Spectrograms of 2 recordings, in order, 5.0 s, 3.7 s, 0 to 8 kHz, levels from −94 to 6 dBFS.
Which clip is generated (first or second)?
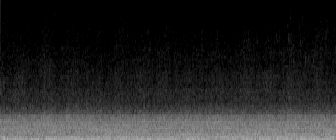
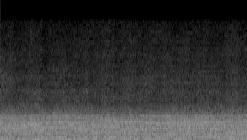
second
